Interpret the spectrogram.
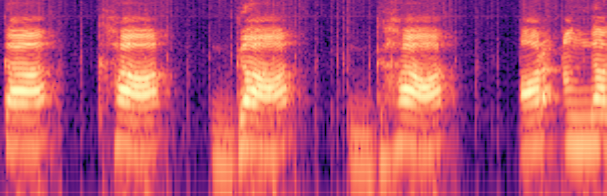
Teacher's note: उच्चारण के आधार पर व्यंजनों का भेद देखें तो कंठ, तालु, मूर्धा, दंत और ओष्ठ, वत् तथा काकल्य भी होते हैं। बेटा, कंठ से अगर हम बात करें तो कंठ से उच्चारण जो होते हैं का, खा, गा, घा और अंगा का उच्चारण होता है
